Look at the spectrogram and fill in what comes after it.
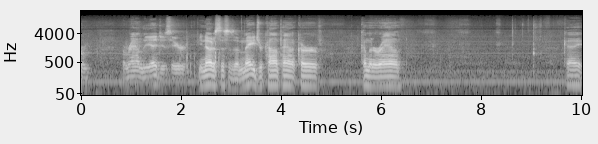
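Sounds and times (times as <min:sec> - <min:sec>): low steady hum: 0:00.0 - 0:10.0
paintbrush scratching: 0:06.7 - 0:08.5.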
